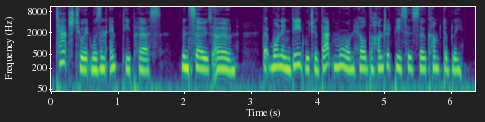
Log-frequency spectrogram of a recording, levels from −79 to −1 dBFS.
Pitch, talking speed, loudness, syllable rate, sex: 200 Hz, 200 wpm, -18 LUFS, 6.3 syllables/s, female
